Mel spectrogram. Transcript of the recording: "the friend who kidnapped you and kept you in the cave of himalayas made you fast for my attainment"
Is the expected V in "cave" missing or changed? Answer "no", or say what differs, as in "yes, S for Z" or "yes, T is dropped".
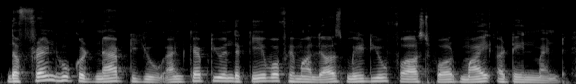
no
